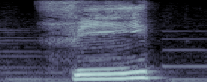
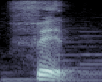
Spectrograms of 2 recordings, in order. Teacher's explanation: a long vowel with your lips spread. E, a short vowel where your lips are relaxed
